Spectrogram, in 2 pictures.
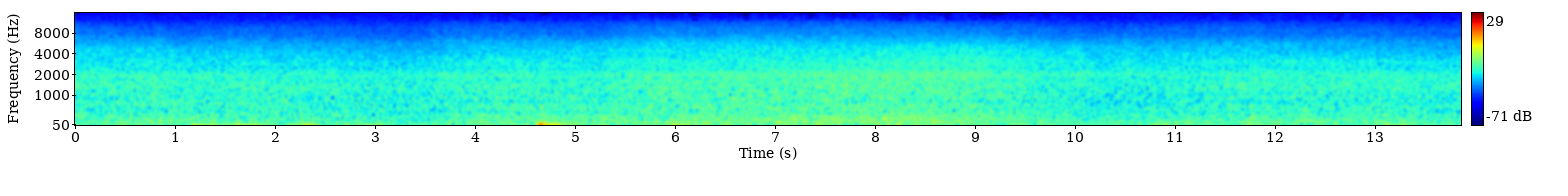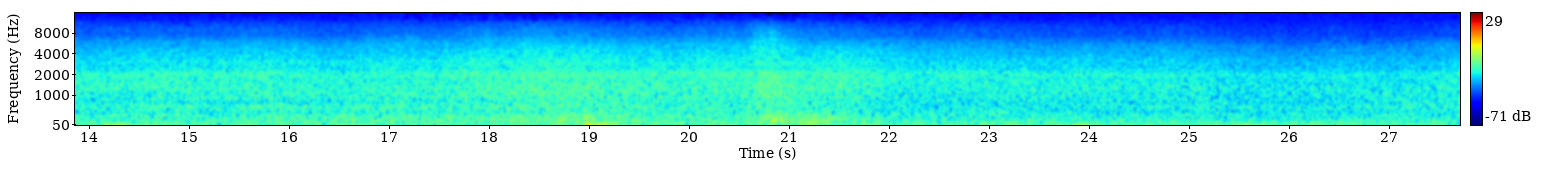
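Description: Surf washing onto a rocky shore: a steady hiss of breaking waves that swells twice and eases off. A few brief low thumps of wind on the microphone.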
